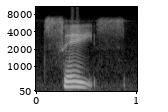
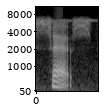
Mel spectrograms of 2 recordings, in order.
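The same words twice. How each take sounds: First: It sounds like 'say' with an s added. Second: It does not sound like 'say' plus s. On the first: The speaker calls it wrong. "It's not says. Okay, just adding s" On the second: The speaker calls it right. "It should be says"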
